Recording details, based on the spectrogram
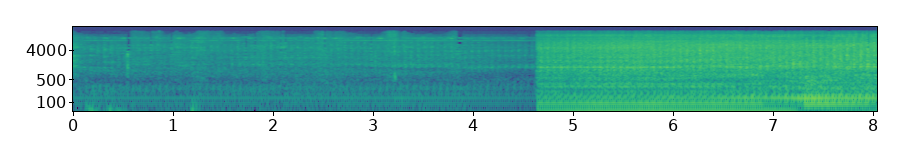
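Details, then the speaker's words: Peterbilt 379 flatbed diesel idling low and steady, then a fast loose rattle over it from the ladder shaking on the headache rack. "you hear that rattle on the truck that's the headache rack making that noise it's the ladder"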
